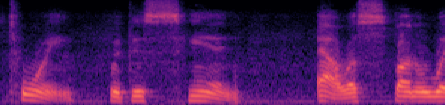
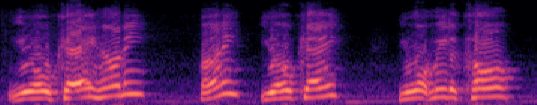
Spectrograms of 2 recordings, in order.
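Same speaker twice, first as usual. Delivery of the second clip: high, raised voice of concern; worried customer calling across the counter; 8 semitones higher, 4 dB louder, faster than usual. A narrator's reading. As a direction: call over to someone in trouble, questions rising.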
